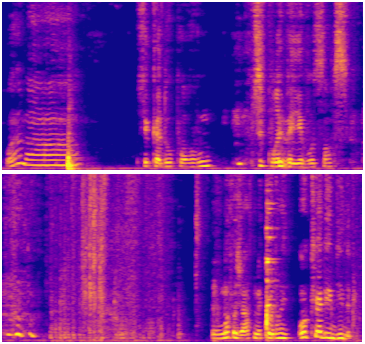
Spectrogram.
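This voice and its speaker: A woman's voice: medium pitch, normal speed, a little hiss or hum. A woman medium giving a casual oracle card reading, chatty and self-mocking as she banters aloud with her spirit guides.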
